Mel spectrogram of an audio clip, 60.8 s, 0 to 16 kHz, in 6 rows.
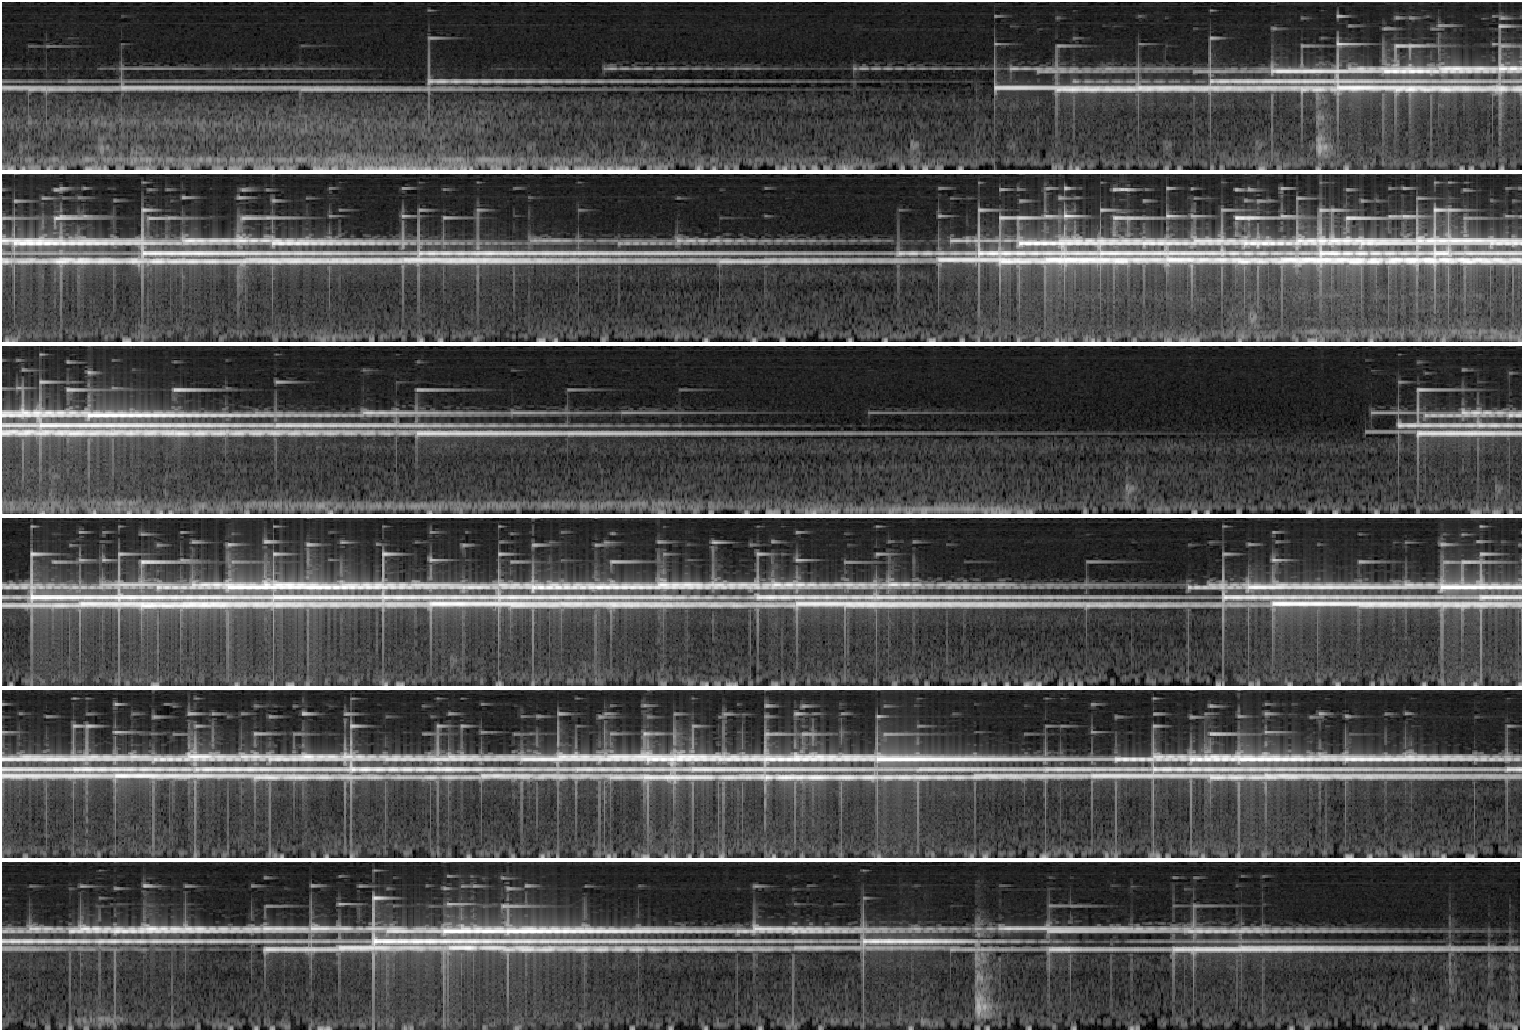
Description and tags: Shining bells
Beautiful bell shining recorded with KM184 (mono)
beautiful, bells, chimes, Shining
